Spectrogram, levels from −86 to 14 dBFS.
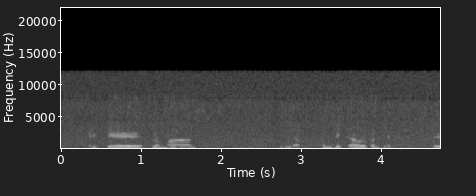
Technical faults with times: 0.00-4.74 other side's voice leaking through
0.33-0.40 speech suppressed in double talk
1.02-1.61 speech suppressed in double talk
2.12-4.67 speech suppressed in double talk

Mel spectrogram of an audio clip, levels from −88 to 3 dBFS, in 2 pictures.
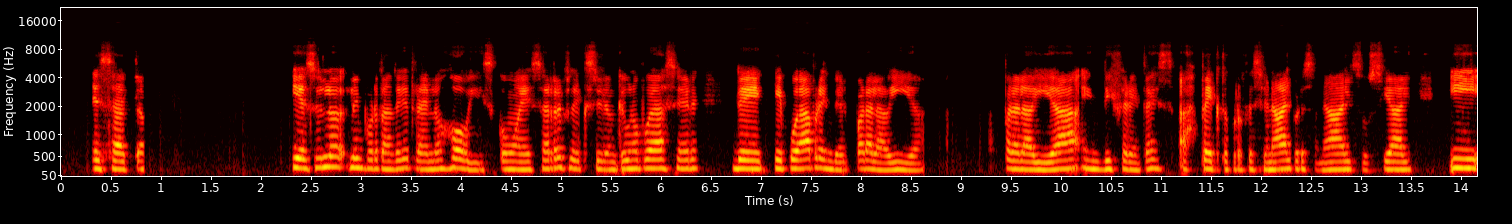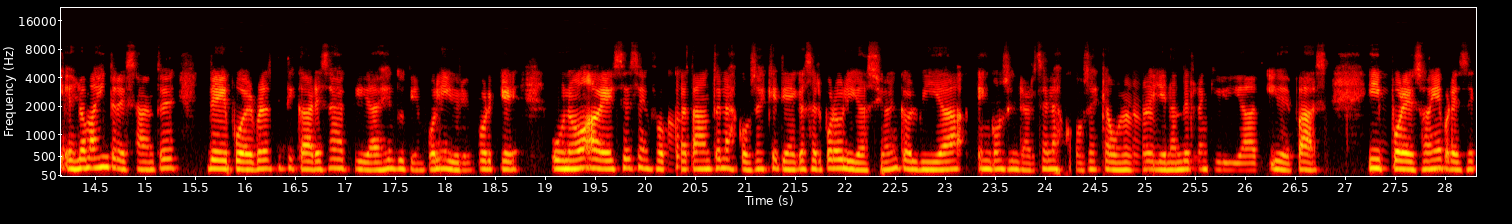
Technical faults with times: none

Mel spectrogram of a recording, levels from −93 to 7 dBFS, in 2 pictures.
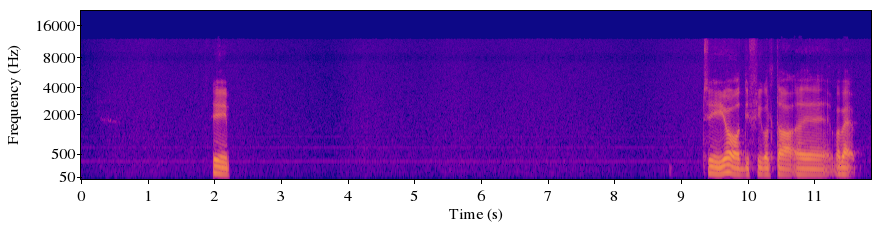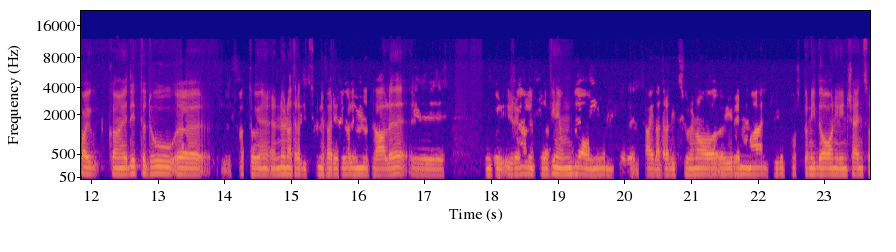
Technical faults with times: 13.88-14.46 speech suppressed in double talk
15.17-16.28 speech suppressed in double talk
16.84-17.32 speech suppressed in double talk
16.85-16.94 other side's voice leaking through
17.87-18.92 speech suppressed in double talk
19.24-22.71 speech suppressed in double talk
19.50-19.59 other side's voice leaking through

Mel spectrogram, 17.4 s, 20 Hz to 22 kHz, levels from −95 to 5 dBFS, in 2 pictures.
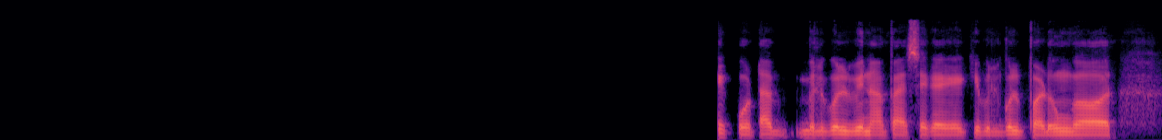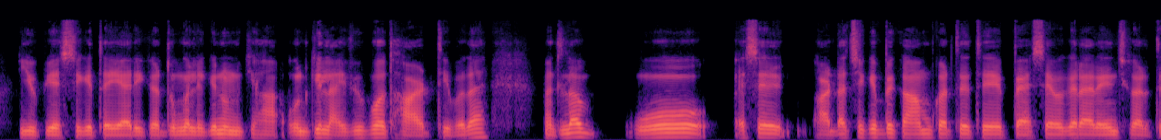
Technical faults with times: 0.00-5.39 audio dropout to silence

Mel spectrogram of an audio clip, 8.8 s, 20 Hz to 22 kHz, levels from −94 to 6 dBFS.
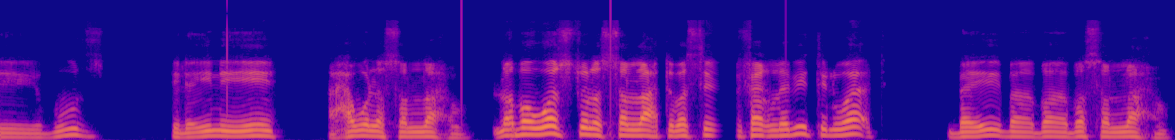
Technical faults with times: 1.70 bit error spike
3.46 bit error spike
4.58 bit error spike
5.89 bit error spike

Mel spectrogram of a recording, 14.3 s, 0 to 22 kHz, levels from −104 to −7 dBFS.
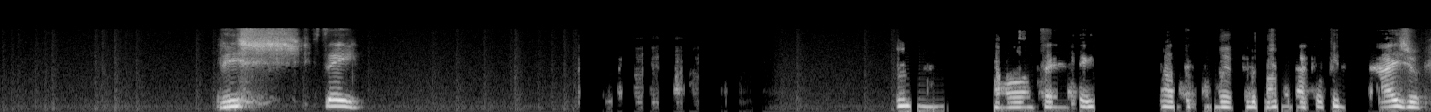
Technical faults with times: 5.77-5.82 other side's voice leaking through
6.07-6.85 other side's voice leaking through
9.00-9.51 speech suppressed in double talk
9.85-13.89 speech suppressed in double talk
10.40-10.77 other side's voice leaking through
11.90-12.07 other side's voice leaking through
12.66-12.78 other side's voice leaking through

